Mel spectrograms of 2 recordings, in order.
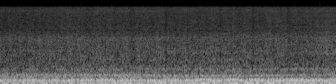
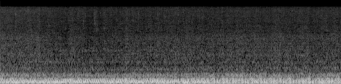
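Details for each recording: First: Datsun 280Z first start after engine rebuild, on jump box: steady even low idle with deep exhaust drone and no knocks; it seems to be running a little bit rich. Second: Datsun 280Z first start after engine rebuild, running slightly rich, held around 2,000 rpm: steady, even, fairly loud exhaust drone with no knocks or misses; freshly rebuilt engine sounds healthy.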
